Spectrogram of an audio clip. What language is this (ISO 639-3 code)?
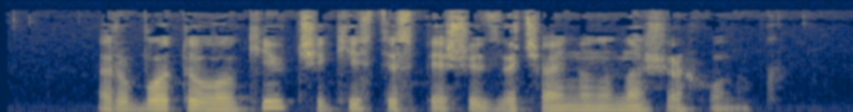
ukr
